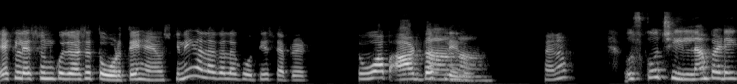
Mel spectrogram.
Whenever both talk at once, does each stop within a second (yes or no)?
yes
